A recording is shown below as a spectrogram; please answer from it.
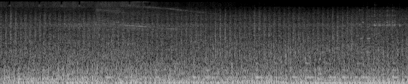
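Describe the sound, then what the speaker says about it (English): A helicopter idles on a helipad in the video game The Division, a steady, close rotor drone with low thumping that runs unbroken and fairly loud throughout. "make our way to a nearby helicopter pad to be transferred over to Manhattan"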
